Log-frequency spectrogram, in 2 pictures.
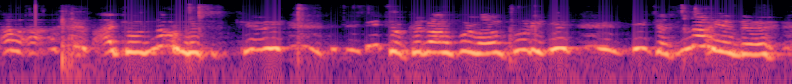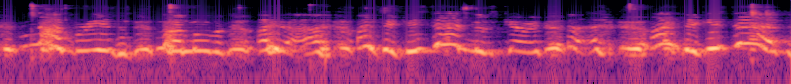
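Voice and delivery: sobbing. Telling Miss Carey he thinks Will is dead: crying. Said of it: "Stop crying".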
